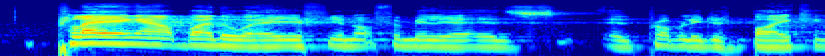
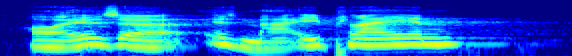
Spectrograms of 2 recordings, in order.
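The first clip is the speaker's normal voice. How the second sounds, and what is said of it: Norfolk accent. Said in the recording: “This is kind of a Norfolk accent.”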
